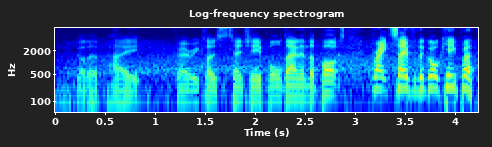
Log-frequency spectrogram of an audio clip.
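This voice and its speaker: Male esports caster, play-by-play, mid-pitched, excitable, faint traffic noise outside. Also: fast talker. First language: English. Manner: excitable, booming on big chances. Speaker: esports commentator. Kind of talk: play-by-play commentary.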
